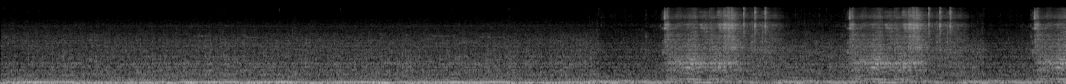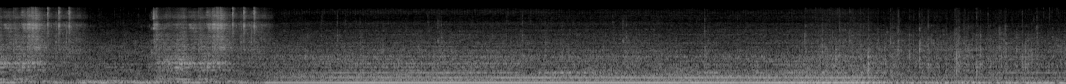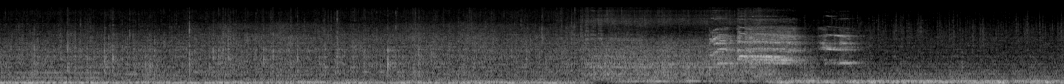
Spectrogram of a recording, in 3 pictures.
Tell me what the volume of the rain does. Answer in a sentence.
The loudness of the rain goes up.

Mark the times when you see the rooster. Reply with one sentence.
The rooster can be heard from 28.4 to 29.9 s.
